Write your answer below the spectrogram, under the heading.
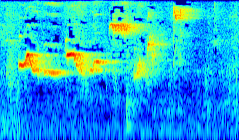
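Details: Orange-headed thrush singing, played to arouse breeding urge so the bird sings readily: a few loud, rich whistled phrases dropping in pitch, then a short burst of higher, thinner notes, with quiet background.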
